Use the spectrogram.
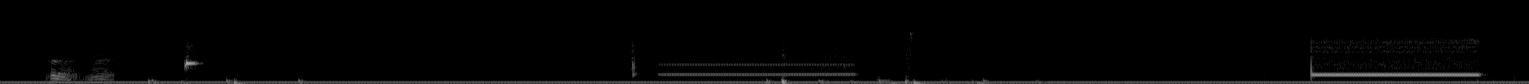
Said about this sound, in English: Let me call homegirl, see if she answers the phone. Right. I told her I was going to call her.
